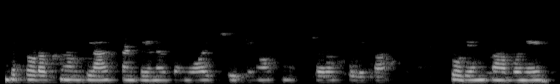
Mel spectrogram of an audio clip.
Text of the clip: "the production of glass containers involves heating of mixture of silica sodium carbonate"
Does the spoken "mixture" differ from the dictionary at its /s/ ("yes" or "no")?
no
